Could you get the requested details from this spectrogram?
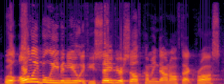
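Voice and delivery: loud, high taunt; acted heckler calling out; mocking challenge.

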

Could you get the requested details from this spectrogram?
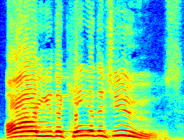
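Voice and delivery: loud, high-pitched interrogating official; demanding Pilate. Acted. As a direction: put the question loudly, like a Roman governor. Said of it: "he asks him in verse two".

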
